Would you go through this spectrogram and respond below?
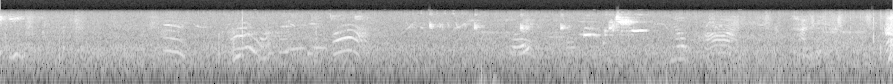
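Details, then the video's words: Possibly blackbirds, in a marsh area on the path between Floras Lake, Oregon, and the Pacific Ocean, chatter over one another as a flock: short, swooping chirps and squeaky notes, fairly steady throughout, over a constant hiss of outdoor noise. "Black Bird Sounds"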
